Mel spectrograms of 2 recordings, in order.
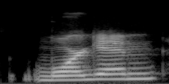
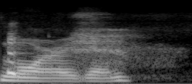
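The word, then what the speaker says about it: Morrigan: You know, but I did see the one where she, her inner court, Morgan. That's not how I said that in my head ever. – Morgan? – Yeah, no. There's an extra I. There's an extra syllable in there.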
